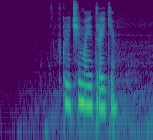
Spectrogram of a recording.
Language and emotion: Russian, neutral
